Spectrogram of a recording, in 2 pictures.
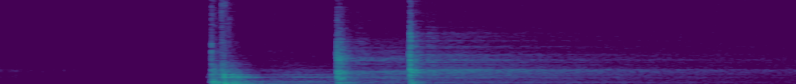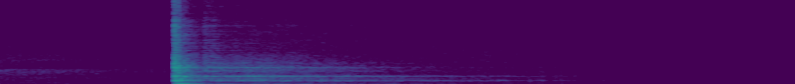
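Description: Soft electronic menu chimes ring out and fade.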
